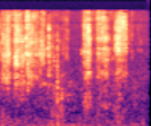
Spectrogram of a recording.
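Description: Faint rustling of paper and faux leather pieces being handled.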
